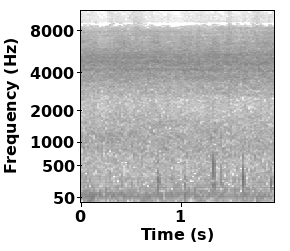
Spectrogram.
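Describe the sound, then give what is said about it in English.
Wind blowing through tall green sugarcane on a 3,200-acre Louisiana sugar plantation makes a steady, soft, airy rustling hiss. A few faint low knocks sit underneath it. “We begin at Ellender Farm, a 3,200-acre sugar plantation. You can hear the wind in the cane.”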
